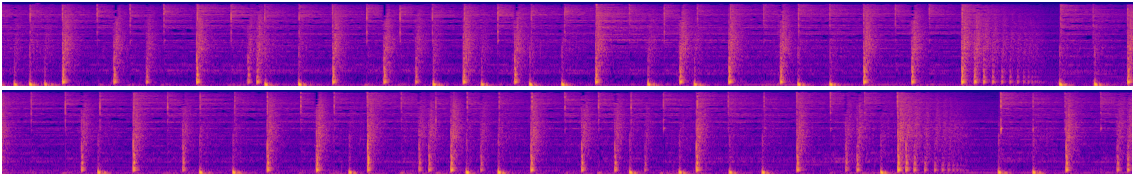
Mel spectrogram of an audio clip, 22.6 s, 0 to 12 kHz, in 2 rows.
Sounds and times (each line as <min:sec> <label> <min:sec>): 0:00.0 drum 0:22.6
